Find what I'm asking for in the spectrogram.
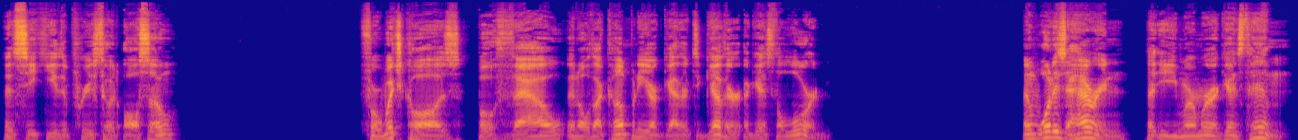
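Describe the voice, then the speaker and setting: A man's voice: low-pitched, animated, a little slow, pauses often. A man voicing a stern, indignant prophet in a scripture reading, declamatory and emphatic. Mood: reproachful. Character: stern male Hebrew prophet, indignant and commanding.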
